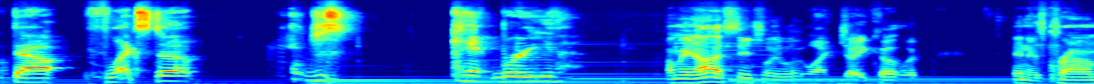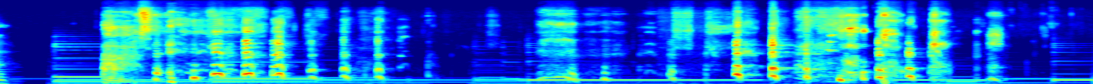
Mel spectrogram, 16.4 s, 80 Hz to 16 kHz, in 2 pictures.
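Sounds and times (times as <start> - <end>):
speech: 0.1 - 1.6, 2.2 - 2.8, 3.4 - 4.4, 5.0 - 7.0, 7.6 - 10.7
steady tonal background: 1.5 - 16.3
man with a chest cold coughing: 9.0 - 11.4, 12.3 - 15.5.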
